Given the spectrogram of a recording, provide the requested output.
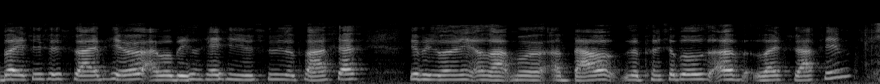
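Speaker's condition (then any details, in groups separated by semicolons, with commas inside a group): Tongue cancer surgery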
